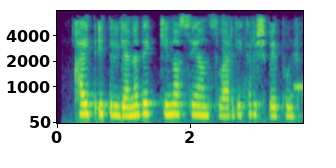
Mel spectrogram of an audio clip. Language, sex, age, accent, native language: Uzbek, female, 19-29, Namangan, Uzbek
